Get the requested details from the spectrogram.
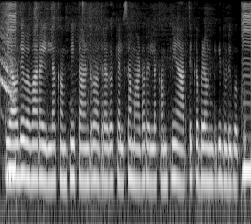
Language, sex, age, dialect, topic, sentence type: Kannada, female, 25-30, Central, banking, statement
